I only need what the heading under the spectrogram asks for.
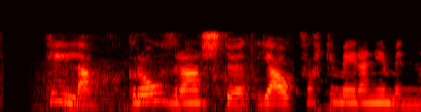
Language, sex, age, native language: Icelandic, female, 12, Polish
